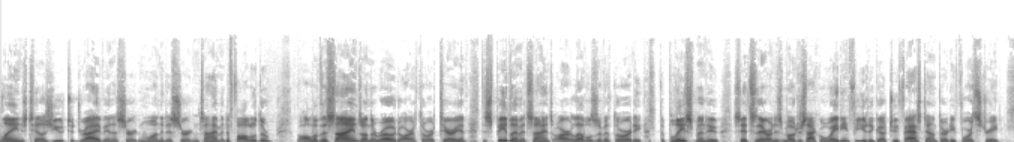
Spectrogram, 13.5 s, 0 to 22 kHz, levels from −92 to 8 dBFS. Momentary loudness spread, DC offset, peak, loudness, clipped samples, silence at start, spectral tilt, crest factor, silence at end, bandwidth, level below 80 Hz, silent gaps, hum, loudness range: 9 LU; under 0.1%; -6 dBFS; -29 LUFS; under 0.1%; 0 s; -3 dB/octave; 24 dB; 0 s; 16.5 kHz; -78 dBFS; none; none; 4 LU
